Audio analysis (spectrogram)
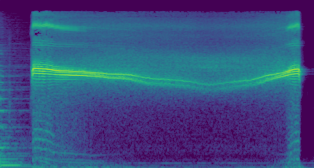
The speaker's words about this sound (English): So the next time you go to the pool, listen to those whistles, safety first, and give those lifeguards some credit for their whistleblowing.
